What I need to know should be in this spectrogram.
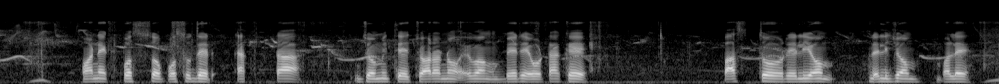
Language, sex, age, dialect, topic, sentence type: Bengali, male, <18, Northern/Varendri, agriculture, statement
